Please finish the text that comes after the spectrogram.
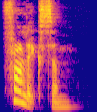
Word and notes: frolicsome: British English

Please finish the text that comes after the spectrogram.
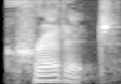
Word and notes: credit: American English

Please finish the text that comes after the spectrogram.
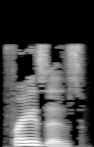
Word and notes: phrases: British English

